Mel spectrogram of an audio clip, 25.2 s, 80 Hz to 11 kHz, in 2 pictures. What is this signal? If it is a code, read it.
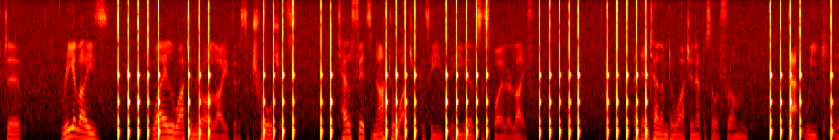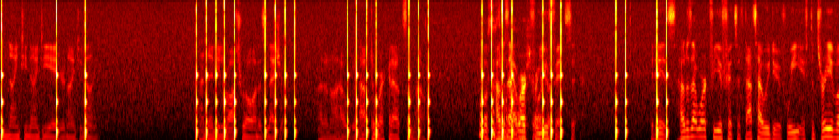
Tap code, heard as taps on a table, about 7 knocks a second, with speech in English. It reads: XRUZ RA YSSG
